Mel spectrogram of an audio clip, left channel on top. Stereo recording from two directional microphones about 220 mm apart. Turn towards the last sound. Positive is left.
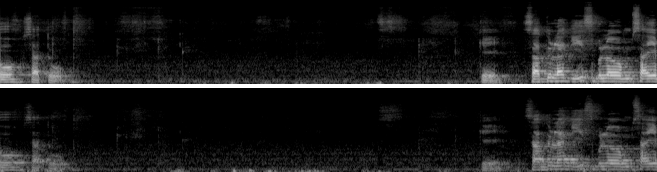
turn(degrees=30)  # may be behind; listen again after turning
